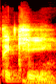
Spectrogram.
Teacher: It's called piqui, with the stress on the second syllable.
